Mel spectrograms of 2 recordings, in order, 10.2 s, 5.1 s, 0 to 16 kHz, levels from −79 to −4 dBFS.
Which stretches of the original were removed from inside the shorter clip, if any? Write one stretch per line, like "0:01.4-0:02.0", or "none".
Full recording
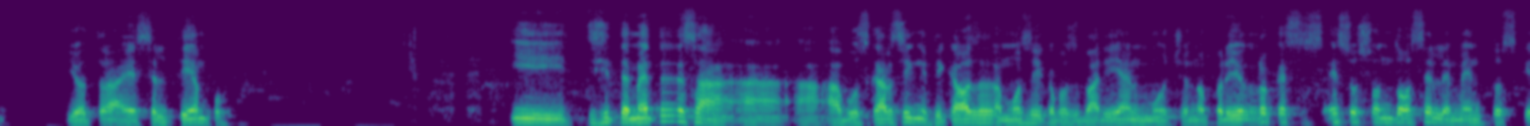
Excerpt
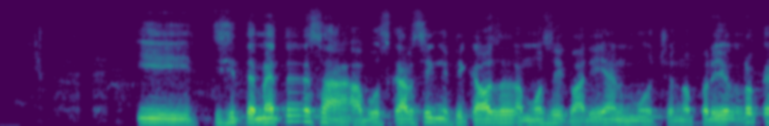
0:04.8-0:05.5
0:07.0-0:07.2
